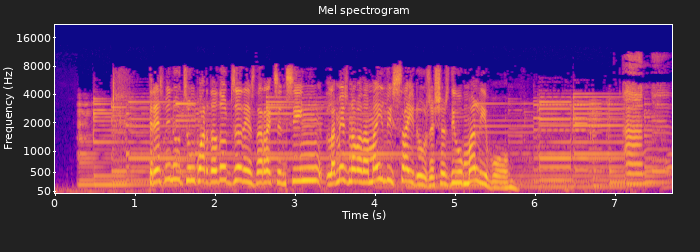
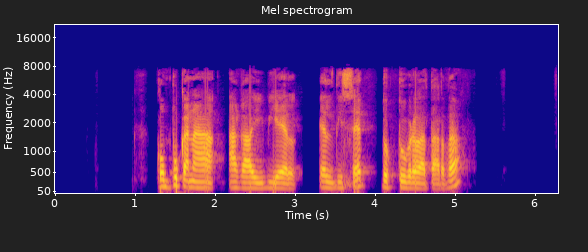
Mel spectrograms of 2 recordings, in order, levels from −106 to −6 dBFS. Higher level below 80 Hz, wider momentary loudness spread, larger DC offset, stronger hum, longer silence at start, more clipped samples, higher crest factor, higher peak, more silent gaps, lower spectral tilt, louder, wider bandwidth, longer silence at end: about the same, -56 dBFS vs -56 dBFS; about the same, 10 LU vs 8 LU; neither; neither; second, 0.25 s vs 1.3 s; neither; about the same, 16 dB vs 18 dB; about the same, -4 dBFS vs -2 dBFS; second, none vs 3.11-3.31 s, 4.03-4.09 s; about the same, -3.5 dB/octave vs -4 dB/octave; about the same, -20 LUFS vs -19 LUFS; first, 11.5 kHz vs 8 kHz; second, 0 s vs 1.2 s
